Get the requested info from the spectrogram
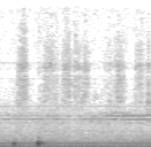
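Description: Marker pen writing on a whiteboard, faint: two small taps of the tip within the first second, otherwise a quiet room.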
